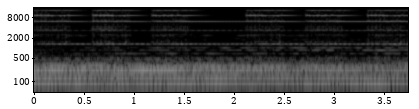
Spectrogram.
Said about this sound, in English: I stared at the phone as it rang. It stopped after 8 rings. I counted.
